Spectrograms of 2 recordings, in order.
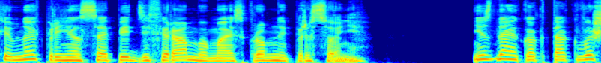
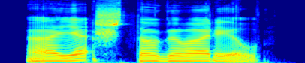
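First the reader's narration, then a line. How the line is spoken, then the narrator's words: Deep bass voice. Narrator (Russian): пробасил фарфоровый соблазнитель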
